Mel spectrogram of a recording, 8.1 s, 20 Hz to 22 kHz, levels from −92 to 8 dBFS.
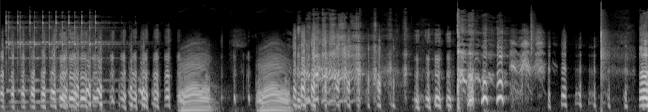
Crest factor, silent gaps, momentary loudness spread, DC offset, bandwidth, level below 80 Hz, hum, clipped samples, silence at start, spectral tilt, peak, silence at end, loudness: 22 dB; none; 11 LU; under 0.1%; 16 kHz; -54 dBFS; none; under 0.1%; 0 s; -4 dB/octave; 0 dBFS; 0 s; -22 LUFS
